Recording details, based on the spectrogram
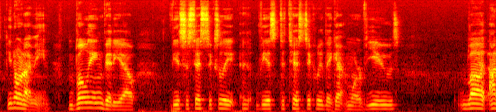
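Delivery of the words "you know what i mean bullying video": ordinary talk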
